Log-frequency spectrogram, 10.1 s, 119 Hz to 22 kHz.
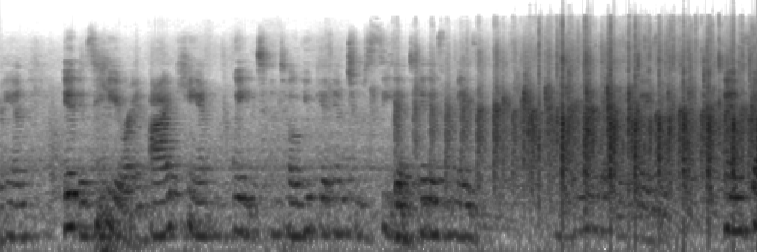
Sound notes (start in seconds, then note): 7.4 audience applauds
